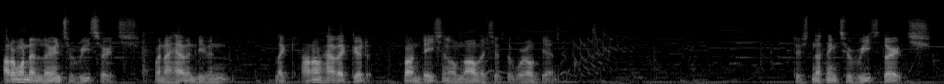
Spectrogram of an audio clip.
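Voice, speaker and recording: A young man giving casual gameplay commentary, musing aloud in a flat monotone and rambling. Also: low voice, normal speed, long pauses, soft background music. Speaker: gaming vlogger.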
